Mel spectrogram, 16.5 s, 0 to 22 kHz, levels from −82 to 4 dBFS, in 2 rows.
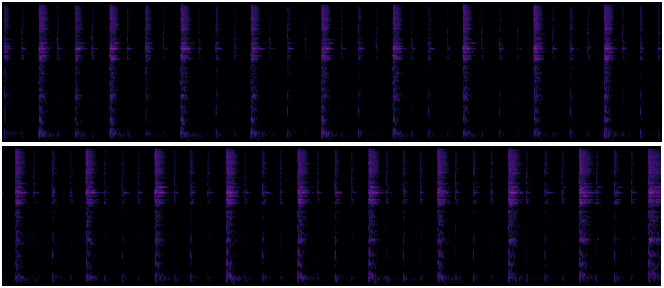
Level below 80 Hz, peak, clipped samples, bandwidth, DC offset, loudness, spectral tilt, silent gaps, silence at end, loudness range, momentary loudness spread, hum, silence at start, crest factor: under -90 dBFS; -28 dBFS; under 0.1%; over 20 kHz; under 0.1%; -49 LUFS; 1 dB/octave; none; 0 s; 2 LU; 13 LU; none; 0.05 s; 24 dB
